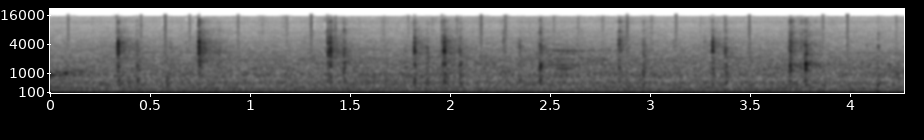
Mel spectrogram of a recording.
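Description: Computer keyboard being typed on, a run of irregular key clicks, over a steady low hum.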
